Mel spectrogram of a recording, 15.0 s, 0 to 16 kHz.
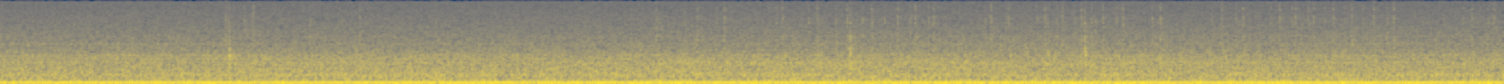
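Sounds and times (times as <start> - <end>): microphone hiss: 0.0 - 15.0
computer mouse clicks: 2.2 - 2.6, 6.5 - 15.0.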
